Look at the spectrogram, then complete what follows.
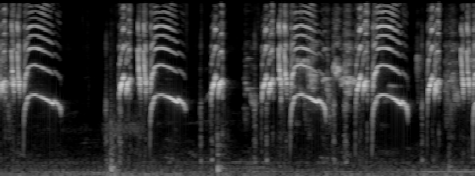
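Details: Asian pied starling, locally jalak suren, singing persistently to encourage idle birds: repeated bold downward-curving whistles mixed with dense chattering bursts, nearly continuous after a short pause.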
